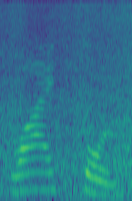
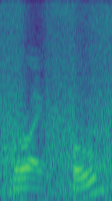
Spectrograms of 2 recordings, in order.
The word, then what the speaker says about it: Waihou: Waihou. Waihou.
